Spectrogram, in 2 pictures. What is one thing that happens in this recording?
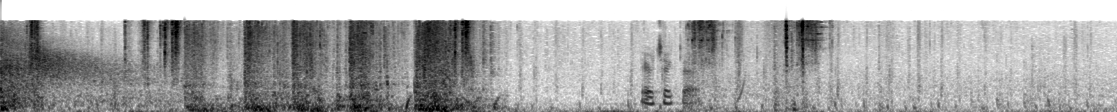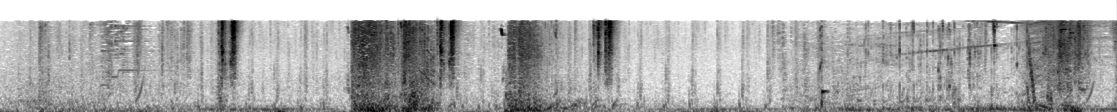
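Loud thuds and crashes from a video game come in bursts.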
